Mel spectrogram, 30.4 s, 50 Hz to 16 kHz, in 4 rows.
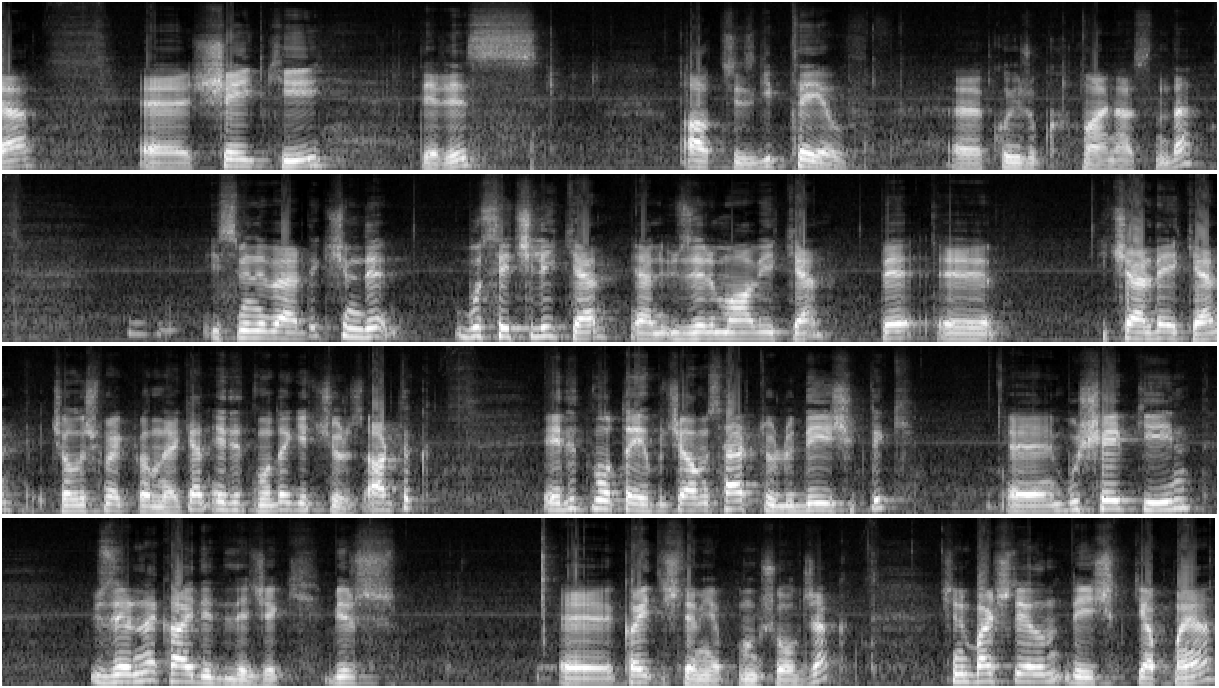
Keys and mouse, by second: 13.5 click, 16.5 Tab.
